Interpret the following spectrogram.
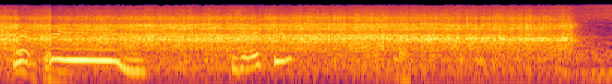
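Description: Personal bullet-style blender running loudly and steadily while whipping cream, then cutting off abruptly near the end.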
